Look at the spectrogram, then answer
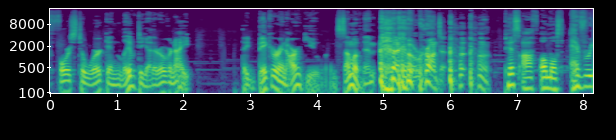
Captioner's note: cough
